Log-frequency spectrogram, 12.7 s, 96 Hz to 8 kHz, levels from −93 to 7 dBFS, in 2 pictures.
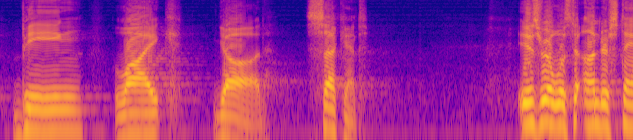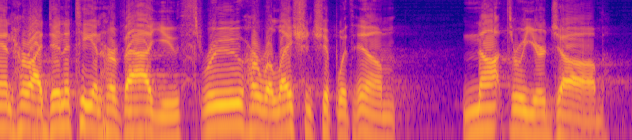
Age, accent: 40-59, American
